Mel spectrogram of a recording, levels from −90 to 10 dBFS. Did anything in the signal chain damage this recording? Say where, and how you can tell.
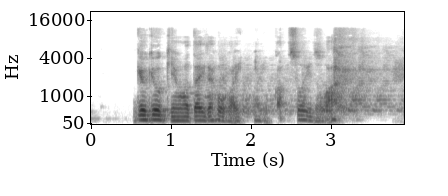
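Yes, at the call-processing stage: feedback echo between two devices from 1.43 s to the end. The speech returns at a fixed interval of roughly 0.3 s, about 15 dB below the speech. A second device's playback reaches this microphone, beyond the local echo canceller's reach. Room reverberation would blur smoothly rather than repeat discretely.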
